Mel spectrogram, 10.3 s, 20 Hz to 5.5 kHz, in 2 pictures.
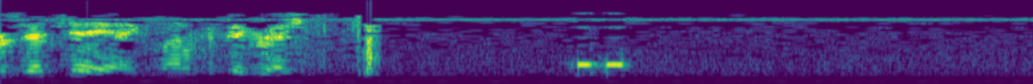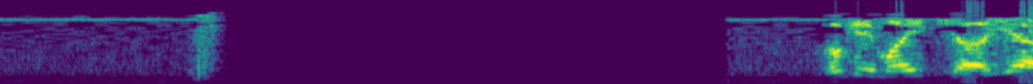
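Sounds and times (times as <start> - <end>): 
radio static while cables are wiggled: 0.0 - 6.3, 8.8 - 10.3
speech: 0.1 - 2.1, 2.9 - 3.3, 9.4 - 10.3
quick electronic beeps: 2.0 - 6.1.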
